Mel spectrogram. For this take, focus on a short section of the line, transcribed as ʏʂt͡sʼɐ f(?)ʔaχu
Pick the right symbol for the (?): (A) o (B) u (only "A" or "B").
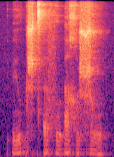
A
